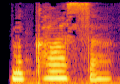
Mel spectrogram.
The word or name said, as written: makossa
